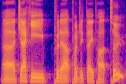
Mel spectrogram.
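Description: A man's voice: fairly low pitch, animated, unhurried, fairly bright tone, clean tone. A man co-hosting a podcast, reading out film trivia with hesitant fillers. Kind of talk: casual chat.

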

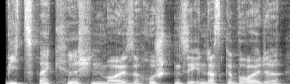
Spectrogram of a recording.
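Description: A man reading a fantasy audiobook in steady scripted narration. His voice is low-pitched with a husky, slightly breathy grain. He tells the story at an even storytelling pace. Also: normal speed.

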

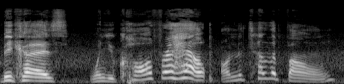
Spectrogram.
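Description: A man's voice: sits high, very animated, measured pace, fairly bright tone. A man hosting a podcast, delivering a fiery, blunt and profane monologue, hammering his points home by repeating them. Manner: emphatic, repeats points for force. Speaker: podcast host. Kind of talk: impassioned monologue.

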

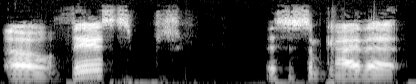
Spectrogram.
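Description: A man's voice: fairly high pitch, takes it slowly, muffled recording, crowd noise. A man playing a tabletop game with friends, insistent and swearing, slipping into his character's lines. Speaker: player. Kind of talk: casual tabletop game chat.

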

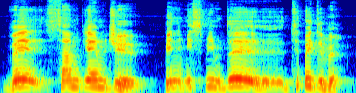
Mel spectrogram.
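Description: A man's voice: high voice, expressive, a little slow, gravelly, darkish tone, full character voice. A man reading aloud and voicing a polite young male hobbit traveler who asks tentative questions.

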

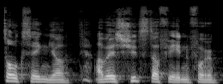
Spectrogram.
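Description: A man co-hosting a casual card game podcast. His voice is of average pitch. He asks questions and hesitates with fillers. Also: fast. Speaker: co-host.

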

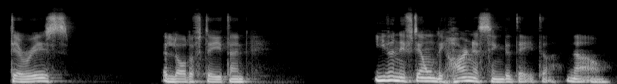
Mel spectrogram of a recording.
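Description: A male interview guest from Austria with a mid-range voice. He speaks conversationally and somewhat haltingly, rewording his thoughts as he goes. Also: medium pitch, a little mellow.

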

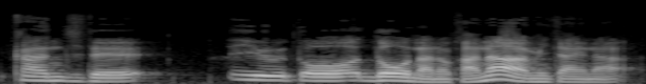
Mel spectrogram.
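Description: A man with a Kansai accent, co-hosting a casual podcast, telling a story with animated delivery and playful engine-revving sounds. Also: mid-range voice, moderate pace. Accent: Kansai Japanese. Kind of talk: casual chat. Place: podcast recording.

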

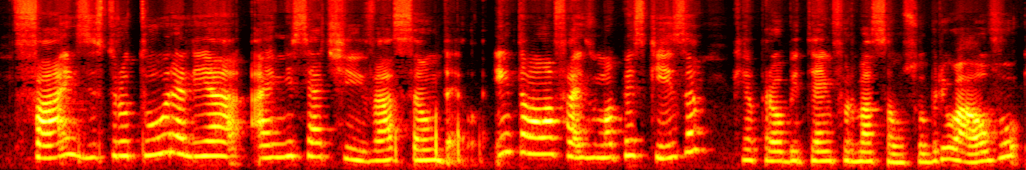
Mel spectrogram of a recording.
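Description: A Brazilian woman gives an informal explanation as an invited expert. Her voice is somewhat high. She keeps things simple, using everyday examples. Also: pushed and bright. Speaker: guest expert.

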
